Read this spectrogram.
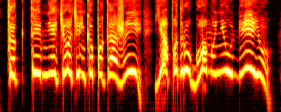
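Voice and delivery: put-on very high, naive child voice; innocent little boy. A narrator's reading. Zhikharka tricking the fox, very high innocent voice. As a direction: play dumb like a little boy.

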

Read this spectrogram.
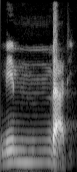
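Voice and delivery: tight squeezed م before the ب in من بعد; lips pressed too hard. Shown as a demonstration. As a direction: clamp the lips on the hum of من بعد. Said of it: "أو يكز يقول".

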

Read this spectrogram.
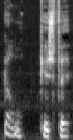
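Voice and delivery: high-pitched, remorseful plea; suppliante. A narrator's reading. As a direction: implore them, overcome with remorse. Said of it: "avec des yeux suppliants". (supplication aiguë, pleine de remords)

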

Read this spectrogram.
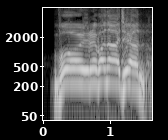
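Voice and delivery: a newcomer commanding the elves to stop; resonant call. A narrator's reading. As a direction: call out from afar to halt them. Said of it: "раздался вдруг звучный голос".

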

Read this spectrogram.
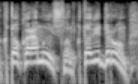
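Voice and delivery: ordinary delivery, nothing marked

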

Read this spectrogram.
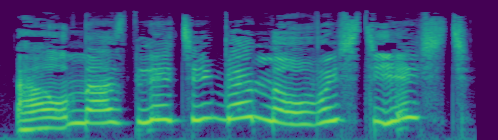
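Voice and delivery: very high-pitched little squeak; squeaky creature voice. A narrator's reading. Tiny creature underfoot recognises heroine, squeaky. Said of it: "раздалось писклявое".

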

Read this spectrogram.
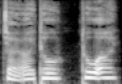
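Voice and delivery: understated narrated cry of alarm; frightened cry. A narrator's reading. Woman finding Thu hurt on the floor, mildly frightened cry. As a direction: cry out in fright, rising mildly on the second call. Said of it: "Tôi sợ hãi hét toáng lên".

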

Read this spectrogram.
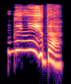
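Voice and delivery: very high-pitched insult; furious shriek. A narrator's reading. Liza abuses Nika mid-fight, shrieking. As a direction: squeal the insult in rage.

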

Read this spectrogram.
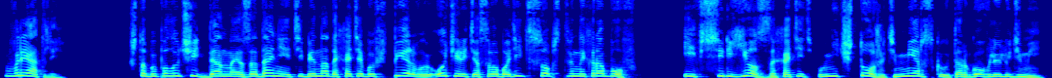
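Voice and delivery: high, pointed female character voice; lecturing elf. Acted. Narrator voices elf lecturing him.

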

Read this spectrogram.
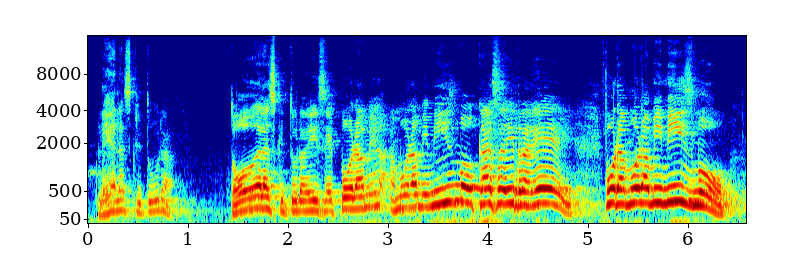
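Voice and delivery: proclamación fuerte y aguda, subiendo hasta el grito; prédica a plena voz. Acted. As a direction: truena la Escritura ante la congregación. (cita bíblica clamada con fuerza creciente)

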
